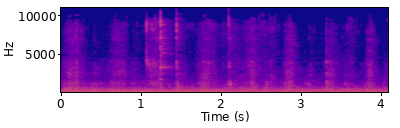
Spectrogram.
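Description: Faint crunching as a mouthful of Cap'n Crunch Halloween Crunch cereal in milk is chewed, a quick run of small crunches that thins out toward the end.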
